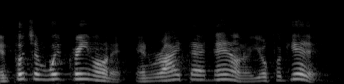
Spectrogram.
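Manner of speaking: very loud, shrill, high holler. Storyteller retells a woman calling out to a man heading to the kitchen, retelling a holler. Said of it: "she hollers out".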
